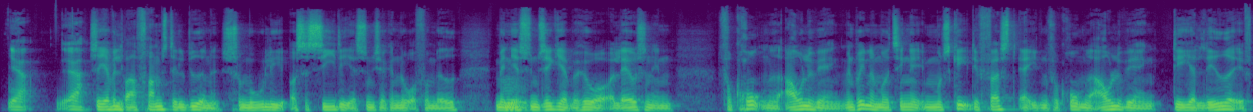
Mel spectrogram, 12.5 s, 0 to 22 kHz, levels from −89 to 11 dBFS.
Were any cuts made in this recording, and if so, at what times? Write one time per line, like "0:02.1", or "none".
0:01.2
0:02.3
0:11.6

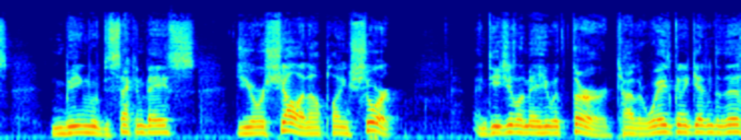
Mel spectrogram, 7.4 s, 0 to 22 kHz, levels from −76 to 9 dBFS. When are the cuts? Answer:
none

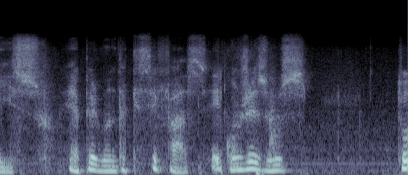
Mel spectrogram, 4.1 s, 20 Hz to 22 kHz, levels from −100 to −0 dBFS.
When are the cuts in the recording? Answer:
0:02.2

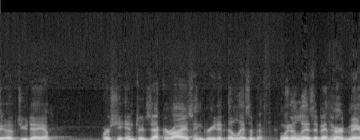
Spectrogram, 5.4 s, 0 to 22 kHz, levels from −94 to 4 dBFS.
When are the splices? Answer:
0:02.9
0:04.1

